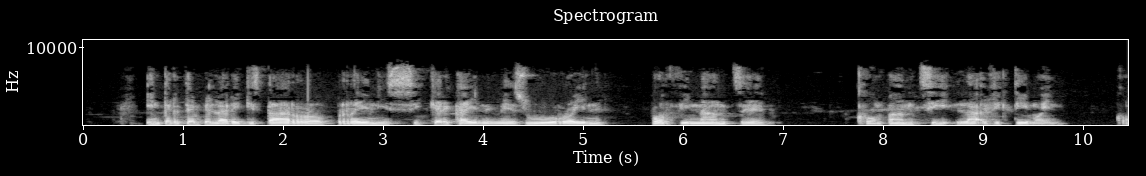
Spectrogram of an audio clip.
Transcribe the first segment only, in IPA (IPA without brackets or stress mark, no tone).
i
